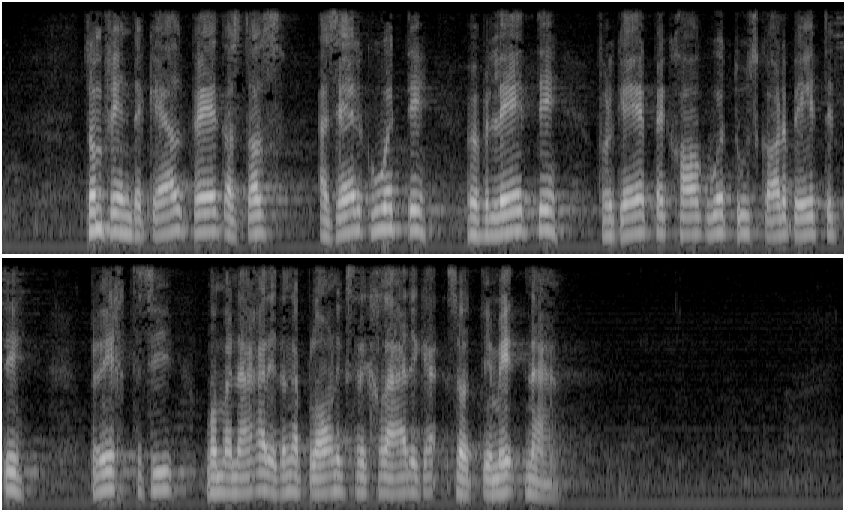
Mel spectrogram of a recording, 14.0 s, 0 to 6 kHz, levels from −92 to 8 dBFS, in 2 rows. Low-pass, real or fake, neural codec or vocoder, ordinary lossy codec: 5.4 kHz; real; none; none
